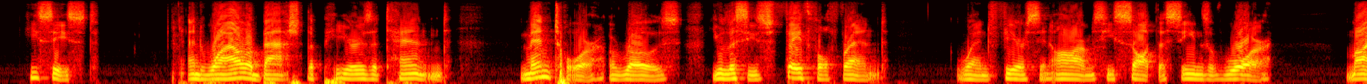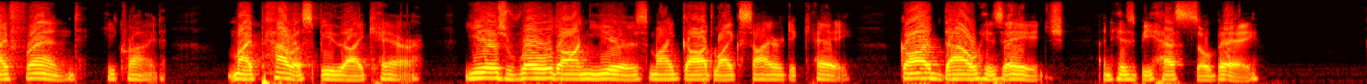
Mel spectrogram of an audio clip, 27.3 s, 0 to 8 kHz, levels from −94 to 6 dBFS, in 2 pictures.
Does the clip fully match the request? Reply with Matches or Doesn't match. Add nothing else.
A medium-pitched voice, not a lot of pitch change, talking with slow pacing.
Doesn't match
